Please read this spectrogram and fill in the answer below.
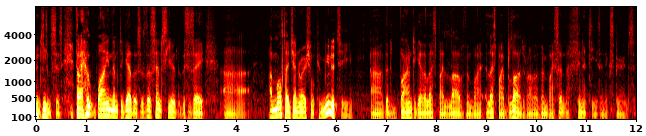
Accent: Coventry, West Midlands, United Kingdom; moved away as an adult; now in United States; my hometown in England is a place called Coventry

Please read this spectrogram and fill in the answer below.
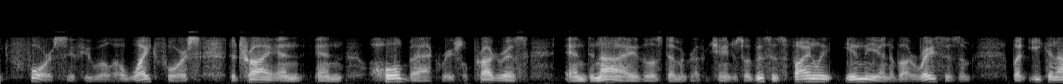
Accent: Redford Township, Michigan, United States; also born or lived in Detroit; I'm from Detroit, my hometown. And I remember back when I was a kid growing up in Redford Township

